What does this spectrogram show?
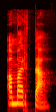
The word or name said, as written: अमरता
